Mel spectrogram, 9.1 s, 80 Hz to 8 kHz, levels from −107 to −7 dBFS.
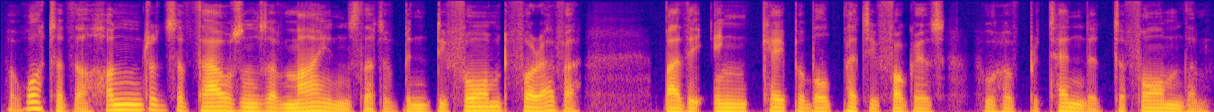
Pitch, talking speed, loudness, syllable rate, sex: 100 Hz, 165 wpm, -19 LUFS, 4.7 syllables/s, male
